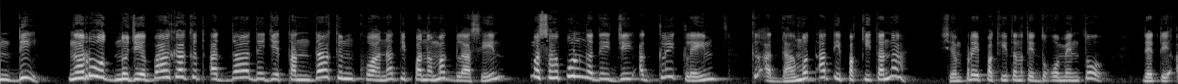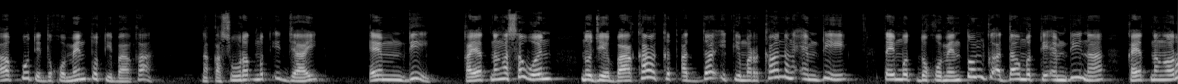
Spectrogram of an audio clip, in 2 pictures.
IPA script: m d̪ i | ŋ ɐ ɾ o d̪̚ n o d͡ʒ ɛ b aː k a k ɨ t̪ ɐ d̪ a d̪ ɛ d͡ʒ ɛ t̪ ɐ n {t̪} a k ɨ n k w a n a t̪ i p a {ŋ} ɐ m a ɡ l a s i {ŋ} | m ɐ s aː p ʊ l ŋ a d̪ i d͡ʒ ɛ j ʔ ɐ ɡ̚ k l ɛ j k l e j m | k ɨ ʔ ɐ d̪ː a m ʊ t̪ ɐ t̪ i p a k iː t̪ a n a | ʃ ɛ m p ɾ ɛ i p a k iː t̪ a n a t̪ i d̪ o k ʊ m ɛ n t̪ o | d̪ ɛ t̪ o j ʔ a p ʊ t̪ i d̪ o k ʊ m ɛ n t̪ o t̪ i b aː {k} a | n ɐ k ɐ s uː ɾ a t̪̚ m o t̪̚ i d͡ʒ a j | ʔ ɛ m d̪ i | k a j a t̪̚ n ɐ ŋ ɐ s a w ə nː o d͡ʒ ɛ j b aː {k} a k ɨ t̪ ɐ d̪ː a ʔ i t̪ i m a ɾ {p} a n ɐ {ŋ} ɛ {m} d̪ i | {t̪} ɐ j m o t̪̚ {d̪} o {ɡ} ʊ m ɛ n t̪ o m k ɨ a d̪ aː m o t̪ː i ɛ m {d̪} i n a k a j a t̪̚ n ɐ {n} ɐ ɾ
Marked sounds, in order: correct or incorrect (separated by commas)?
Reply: incorrect, incorrect, incorrect, correct, correct, incorrect, correct, correct, correct, correct, incorrect, correct, incorrect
